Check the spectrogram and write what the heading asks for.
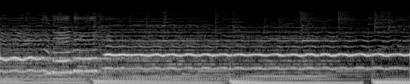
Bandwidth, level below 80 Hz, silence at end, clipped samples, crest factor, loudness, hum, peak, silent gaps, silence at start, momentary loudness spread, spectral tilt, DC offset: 12 kHz; -26 dBFS; 0 s; under 0.1%; 12 dB; -17 LUFS; none; -4 dBFS; none; 0 s; 3 LU; -6 dB/octave; under 0.1%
